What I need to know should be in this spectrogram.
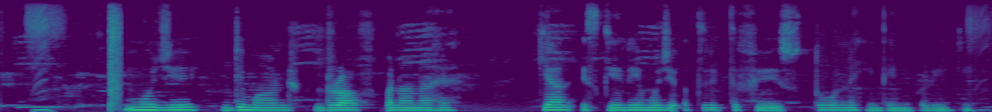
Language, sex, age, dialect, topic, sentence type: Hindi, female, 25-30, Garhwali, banking, question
